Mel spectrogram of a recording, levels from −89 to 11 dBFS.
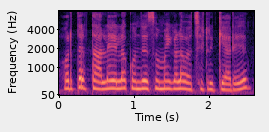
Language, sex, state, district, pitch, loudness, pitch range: Tamil, female, Tamil Nadu, Kanyakumari, 260 Hz, -16 LUFS, 245-265 Hz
